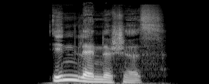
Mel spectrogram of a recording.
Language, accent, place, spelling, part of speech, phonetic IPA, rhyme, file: German, Germany, Berlin, inländisches, adjective, [ˈɪnlɛndɪʃəs], -ɪnlɛndɪʃəs, De-inländisches.ogg
- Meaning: strong/mixed nominative/accusative neuter singular of inländisch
